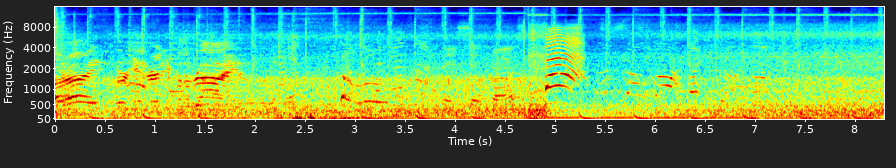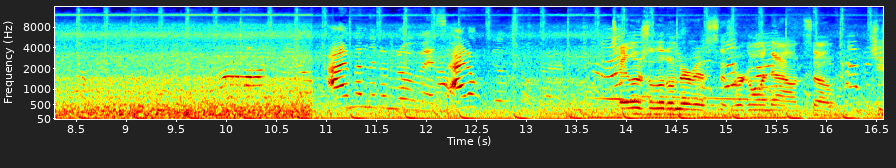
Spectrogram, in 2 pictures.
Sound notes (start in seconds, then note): 4.8 babbling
